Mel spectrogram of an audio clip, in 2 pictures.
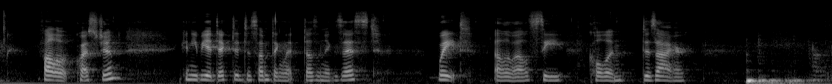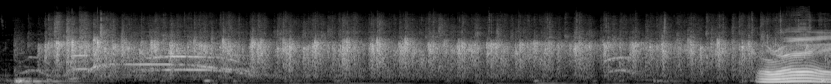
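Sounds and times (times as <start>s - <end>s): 
speech: 0.4s - 7.6s, 15.9s - 16.4s
audience applause: 8.5s - 16.6s
murmur of voice: 15.9s - 16.6s.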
